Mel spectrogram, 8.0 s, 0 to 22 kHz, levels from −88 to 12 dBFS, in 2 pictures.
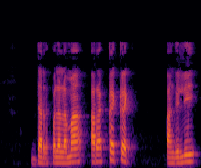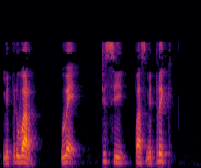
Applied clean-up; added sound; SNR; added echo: none; none; none; none.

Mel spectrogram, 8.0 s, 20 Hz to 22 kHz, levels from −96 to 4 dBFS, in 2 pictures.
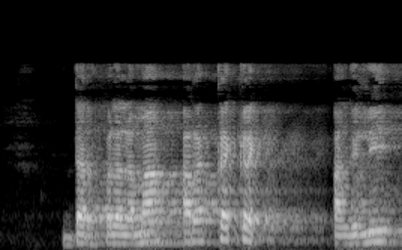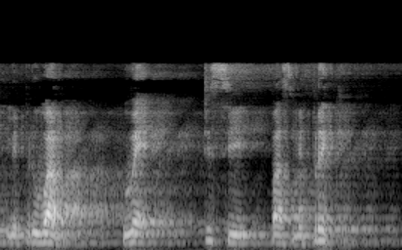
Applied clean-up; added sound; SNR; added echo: none; none; none; reverberation time 1.7 s.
